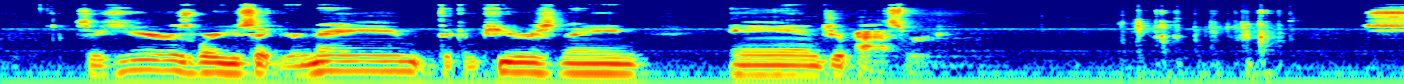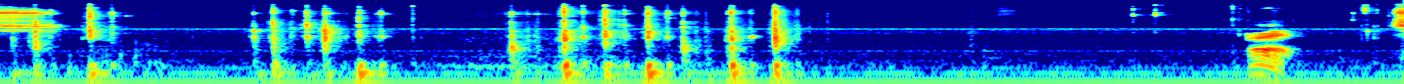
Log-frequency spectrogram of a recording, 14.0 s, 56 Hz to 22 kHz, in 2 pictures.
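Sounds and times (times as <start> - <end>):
computer keyboard typing: 5.6 - 11.1.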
